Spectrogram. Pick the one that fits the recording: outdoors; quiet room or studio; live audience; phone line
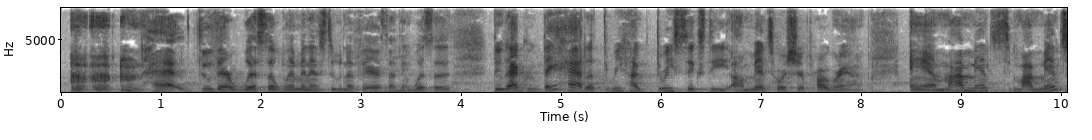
live audience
